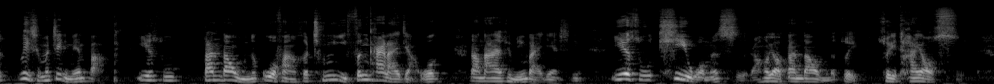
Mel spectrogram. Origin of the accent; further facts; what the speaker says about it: China; 因为我们中国人考试特别厉害，是吧？我们中国人特别会考试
